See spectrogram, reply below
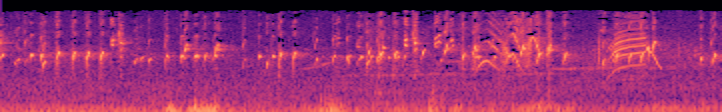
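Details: ['Goldfinch twittering, a hybrid recorded for songbird training: quick high chirps in rapid series, then sweeping upward slurred notes near the end, in a steady busy flow.']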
